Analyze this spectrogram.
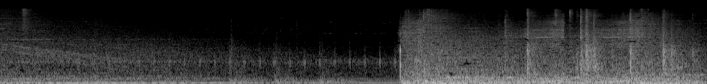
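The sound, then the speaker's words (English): A game counter is dropped into Drop Zone 2 of a tipping point machine and clatters down inside it, with quick irregular knocks and bounces over a steady mechanical hum that grows louder partway through. “Bouncy drop. Nice and flat.”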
